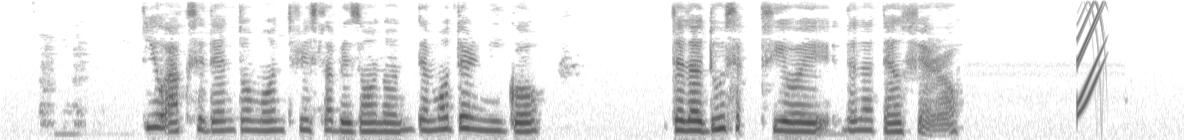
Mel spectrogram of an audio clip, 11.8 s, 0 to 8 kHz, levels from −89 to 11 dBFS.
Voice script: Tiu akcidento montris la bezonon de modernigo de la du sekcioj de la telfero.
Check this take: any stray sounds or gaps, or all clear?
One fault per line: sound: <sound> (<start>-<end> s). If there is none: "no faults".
sound: chirp (10.8-11.1 s)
